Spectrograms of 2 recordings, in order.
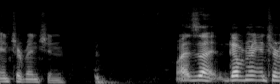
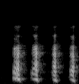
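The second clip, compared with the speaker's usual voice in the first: high burst of laughter; laughing; 9 semitones higher than usual. Real, not acted. Laughs at own story detail.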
